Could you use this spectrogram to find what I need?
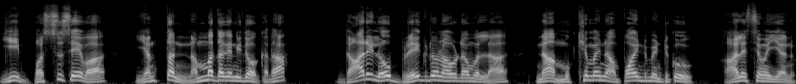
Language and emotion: Telugu, angry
